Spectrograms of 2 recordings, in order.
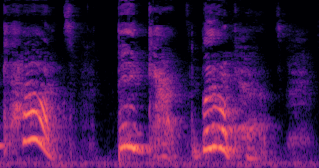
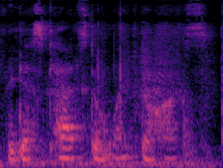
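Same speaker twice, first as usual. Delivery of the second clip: whispered aside; 6 semitones lower, 12 dB quieter than usual. Acted. Aside to the listening child.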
